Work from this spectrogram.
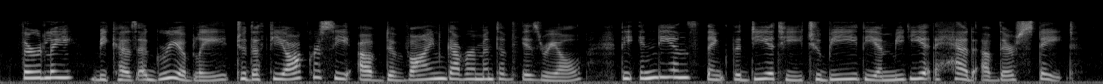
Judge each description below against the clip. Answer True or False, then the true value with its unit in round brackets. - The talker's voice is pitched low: False (230 Hz)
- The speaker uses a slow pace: True (130 wpm)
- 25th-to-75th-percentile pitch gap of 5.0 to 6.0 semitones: False (4.3 semitones)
